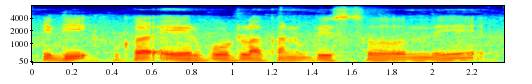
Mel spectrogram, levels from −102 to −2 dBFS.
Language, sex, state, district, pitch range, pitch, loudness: Telugu, male, Telangana, Hyderabad, 95-100 Hz, 95 Hz, -19 LUFS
